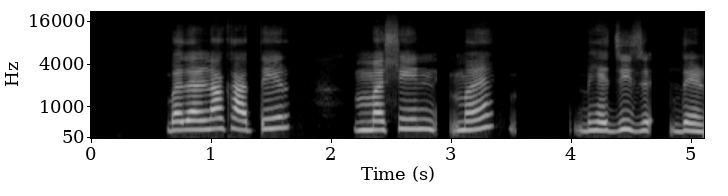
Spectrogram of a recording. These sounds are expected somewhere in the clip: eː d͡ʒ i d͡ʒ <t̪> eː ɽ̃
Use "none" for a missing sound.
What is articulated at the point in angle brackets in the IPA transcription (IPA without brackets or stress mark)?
d̪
